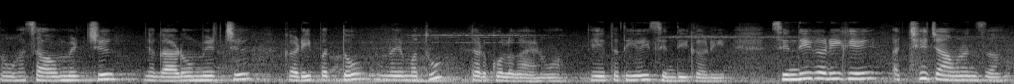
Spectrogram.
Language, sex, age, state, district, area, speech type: Sindhi, female, 45-60, Delhi, South Delhi, urban, spontaneous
